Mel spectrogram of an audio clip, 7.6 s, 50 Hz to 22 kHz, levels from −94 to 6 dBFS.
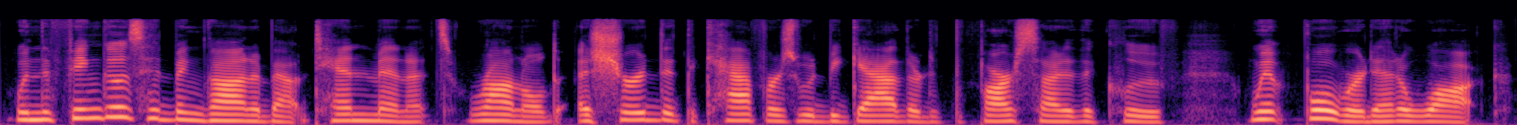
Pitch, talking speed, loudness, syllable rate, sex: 195 Hz, 230 wpm, -17 LUFS, 5.8 syllables/s, female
